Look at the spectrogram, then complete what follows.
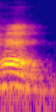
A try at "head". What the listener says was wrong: Oh, close your teeth. Head. Head.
